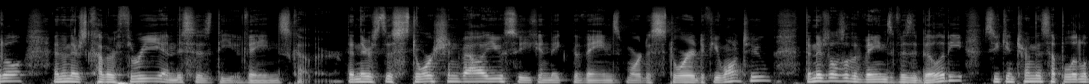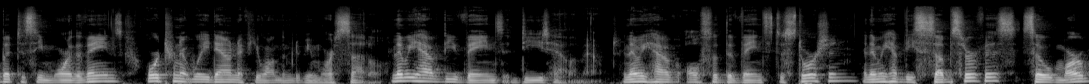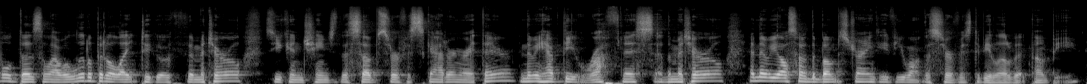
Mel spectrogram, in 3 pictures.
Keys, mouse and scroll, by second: 1.1-2.8 drag, 2.8 middle click, 3.6-6.8 drag, 7.4-8.6 drag, 8.9-14.0 shift+drag, 14.2 shift+middle click, 14.7-16.5 shift+drag, 16.7 shift+middle click, 17.1-18.9 shift+drag, 19.1 shift+drag, 19.2 shift+middle drag, 19.7-21.1 shift+drag, 23.2-25.1 drag, 25.1 middle click, 26.7-28.4 drag, 28.8-31.8 drag, 31.8 middle click, 32.2 middle drag, 32.4 click, 32.6 middle click.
